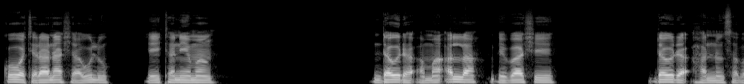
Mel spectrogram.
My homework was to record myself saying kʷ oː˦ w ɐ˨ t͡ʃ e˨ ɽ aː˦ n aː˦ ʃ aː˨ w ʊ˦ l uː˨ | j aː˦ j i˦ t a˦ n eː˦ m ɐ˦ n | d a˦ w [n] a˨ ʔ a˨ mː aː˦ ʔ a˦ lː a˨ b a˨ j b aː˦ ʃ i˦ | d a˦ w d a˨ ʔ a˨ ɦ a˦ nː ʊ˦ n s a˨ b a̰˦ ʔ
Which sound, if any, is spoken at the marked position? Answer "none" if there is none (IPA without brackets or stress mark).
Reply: d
